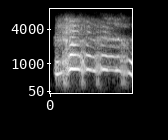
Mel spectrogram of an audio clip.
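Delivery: high yowling cat cry; imitating the cat. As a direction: mimic the cat yowling in pain. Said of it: "And he's just like".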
